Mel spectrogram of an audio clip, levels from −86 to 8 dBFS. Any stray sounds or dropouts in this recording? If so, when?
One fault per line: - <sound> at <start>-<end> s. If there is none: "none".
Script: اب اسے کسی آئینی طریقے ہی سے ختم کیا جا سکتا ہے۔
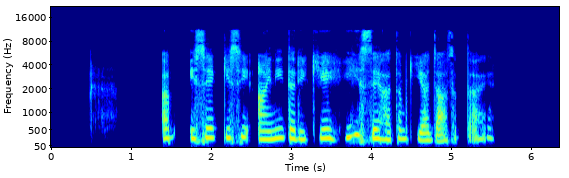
none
